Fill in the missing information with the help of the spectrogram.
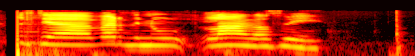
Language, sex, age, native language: Icelandic, female, 11, Icelandic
